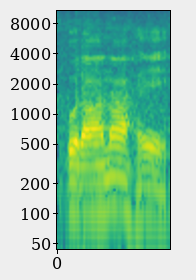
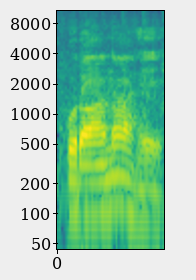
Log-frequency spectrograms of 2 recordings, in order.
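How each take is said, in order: Both takes have the same delivery.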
